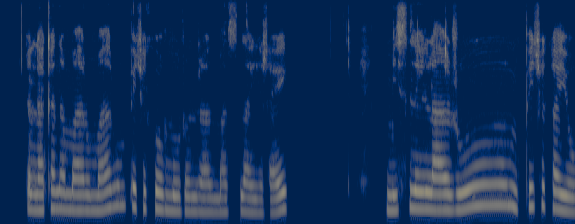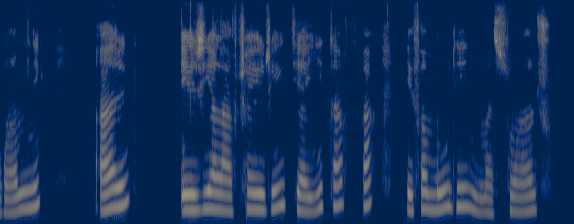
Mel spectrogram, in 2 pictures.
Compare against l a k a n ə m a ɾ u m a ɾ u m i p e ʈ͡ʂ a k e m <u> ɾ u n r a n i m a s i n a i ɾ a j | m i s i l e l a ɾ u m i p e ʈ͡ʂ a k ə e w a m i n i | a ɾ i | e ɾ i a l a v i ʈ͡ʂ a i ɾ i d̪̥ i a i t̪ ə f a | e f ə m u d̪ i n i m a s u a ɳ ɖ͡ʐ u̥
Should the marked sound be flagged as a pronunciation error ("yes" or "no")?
no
